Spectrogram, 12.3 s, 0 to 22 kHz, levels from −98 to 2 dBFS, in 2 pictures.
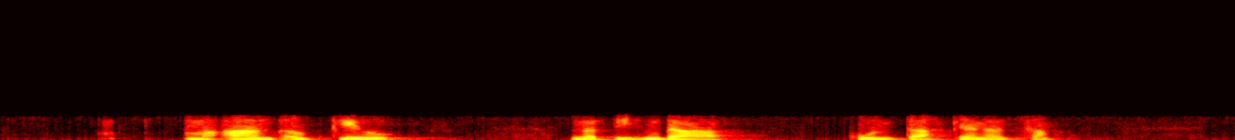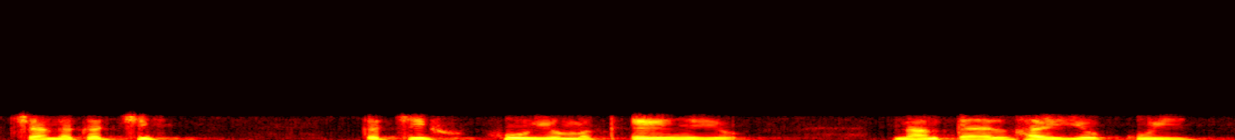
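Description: Tandem speech coding runs through this whole speech recording: the signal was re-encoded by three speech codecs in a row, pointing to CVSD, AMR-NB and then G.729A, each working on the last one's damage. The speech sounds rough, muffled and warbly, with nothing above 3.8 kHz.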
